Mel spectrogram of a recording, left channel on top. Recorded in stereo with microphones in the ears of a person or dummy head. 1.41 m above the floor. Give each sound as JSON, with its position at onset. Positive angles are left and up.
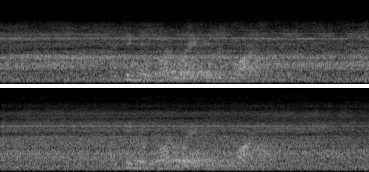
{"t": 1.1, "sound": "a woman speaking", "side_deg": -5, "distance_m": 8.5}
